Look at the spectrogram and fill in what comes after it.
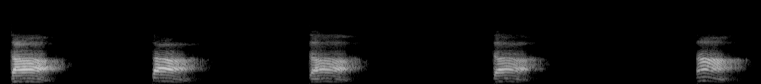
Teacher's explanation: With the dental, the tongue is touched on the tooth ridge, just behind the teeth.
